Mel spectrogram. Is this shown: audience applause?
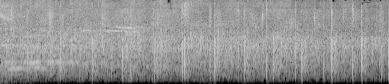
yes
